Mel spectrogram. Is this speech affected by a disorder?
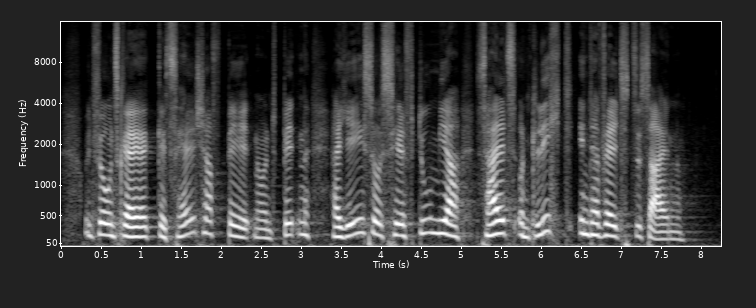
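No.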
